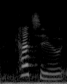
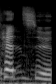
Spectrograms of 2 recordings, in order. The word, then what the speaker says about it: Ketu: Katu is up next. Before you go though, I don't know if you Ketu. That's how you say her name.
